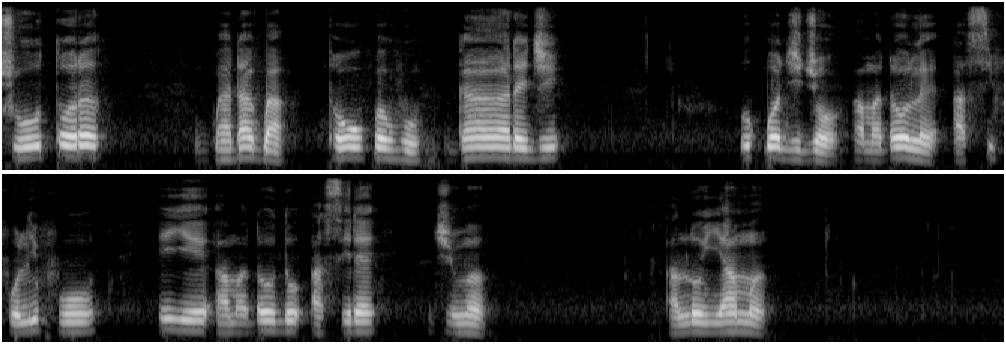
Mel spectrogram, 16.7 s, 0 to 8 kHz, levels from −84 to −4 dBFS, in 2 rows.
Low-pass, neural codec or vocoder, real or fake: 7.2 kHz; none; real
